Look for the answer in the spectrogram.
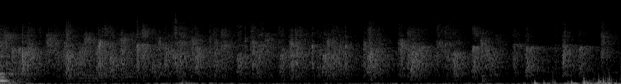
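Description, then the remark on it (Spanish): An audience breaks into sustained applause in the name of the Lord, many hands clapping in a dense, steady wash of crisp claps that holds for several seconds at a fairly even level. “Alguien aplauda en nombre del Señor.”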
